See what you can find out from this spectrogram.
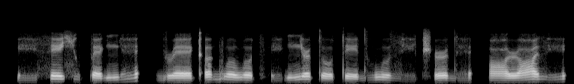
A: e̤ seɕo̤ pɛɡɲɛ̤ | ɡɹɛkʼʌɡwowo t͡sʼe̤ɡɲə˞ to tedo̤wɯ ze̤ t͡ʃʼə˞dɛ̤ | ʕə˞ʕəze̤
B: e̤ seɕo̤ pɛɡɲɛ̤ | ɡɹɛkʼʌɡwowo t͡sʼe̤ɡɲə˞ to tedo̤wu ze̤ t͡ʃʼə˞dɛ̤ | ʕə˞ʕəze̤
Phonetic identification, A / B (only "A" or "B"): B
